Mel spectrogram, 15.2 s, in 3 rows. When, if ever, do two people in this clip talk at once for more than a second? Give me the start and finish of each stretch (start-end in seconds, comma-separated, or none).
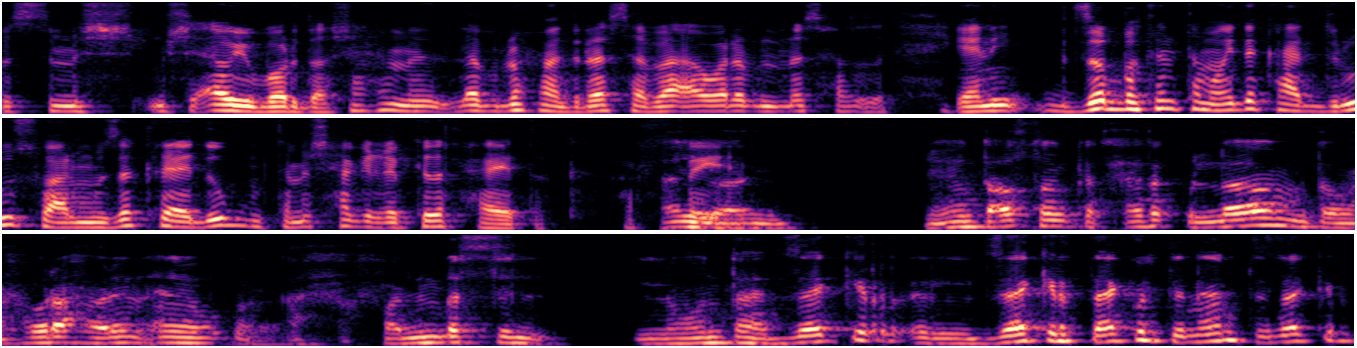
none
